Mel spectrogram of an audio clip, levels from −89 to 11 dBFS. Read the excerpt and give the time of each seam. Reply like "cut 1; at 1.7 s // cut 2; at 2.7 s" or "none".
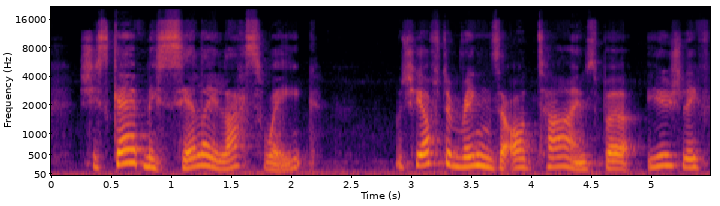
none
